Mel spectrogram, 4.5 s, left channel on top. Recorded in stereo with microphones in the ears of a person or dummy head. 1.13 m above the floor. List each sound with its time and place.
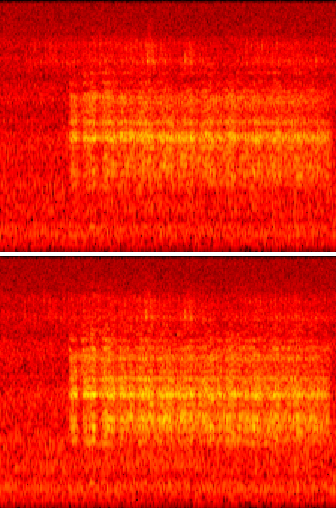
0.9 s laughter: 35° right (ahead or behind), 1.7 m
